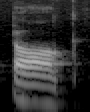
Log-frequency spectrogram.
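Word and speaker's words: talk: क्या है column in silent हो गया आपका टॉक एल साइलेंट हो गया आईलैंड आई एस साइलेंट हो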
